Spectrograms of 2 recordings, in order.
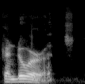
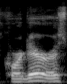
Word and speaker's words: Korderas: Yeah, I mean, like it's tough because it's a Greek last name and it doesn't sound very Greek.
